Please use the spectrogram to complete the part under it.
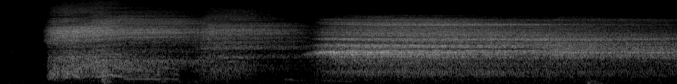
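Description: A deep breath is drawn in through the mouth, a long, loud, airy rush in two stretches separated by a short dip, with no talking.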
